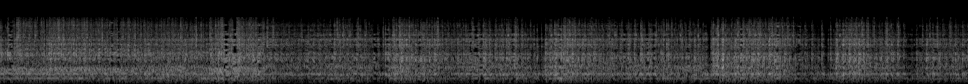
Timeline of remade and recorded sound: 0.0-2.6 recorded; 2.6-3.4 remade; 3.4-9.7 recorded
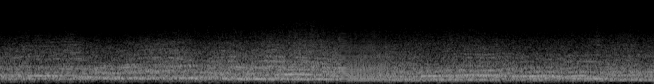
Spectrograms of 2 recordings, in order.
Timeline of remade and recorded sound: 0.0-3.4 recorded; 3.4-3.9 remade; 3.9-6.5 recorded

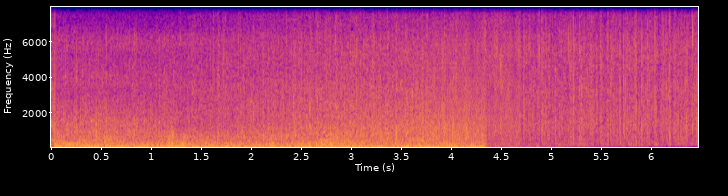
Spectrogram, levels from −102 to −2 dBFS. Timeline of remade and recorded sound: 0.0-3.8 recorded; 3.8-4.7 remade; 4.7-6.5 recorded

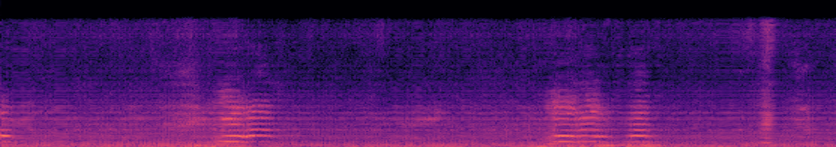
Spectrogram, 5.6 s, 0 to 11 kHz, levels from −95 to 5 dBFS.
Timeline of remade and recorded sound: 0.0-5.6 remade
